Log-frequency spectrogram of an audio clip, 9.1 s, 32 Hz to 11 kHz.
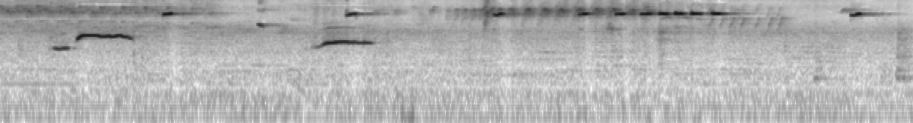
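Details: Hummingbird called kolibri ninja, a bird sound from 2020: thin, clear whistled notes, a few lower rising slurs, then a quick series of very high, short piercing chirps, over a faint background hiss.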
